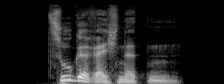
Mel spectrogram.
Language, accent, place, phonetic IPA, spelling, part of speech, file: German, Germany, Berlin, [ˈt͡suːɡəˌʁɛçnətn̩], zugerechneten, adjective, De-zugerechneten.ogg
- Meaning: inflection of zugerechnet: 1. strong genitive masculine/neuter singular 2. weak/mixed genitive/dative all-gender singular 3. strong/weak/mixed accusative masculine singular 4. strong dative plural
